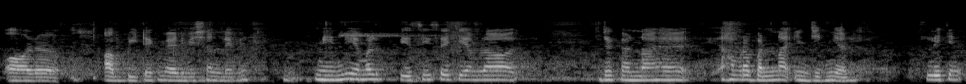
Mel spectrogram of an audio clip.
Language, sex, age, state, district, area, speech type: Maithili, female, 18-30, Bihar, Purnia, rural, spontaneous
